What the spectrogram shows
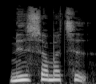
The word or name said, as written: midsommertid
